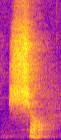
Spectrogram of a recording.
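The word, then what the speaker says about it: 書: And that's the character for to write, and that's pronounced sho in the word for library, toshokan. Finally, we have the character which is pronounced kang, and it means a public building.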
